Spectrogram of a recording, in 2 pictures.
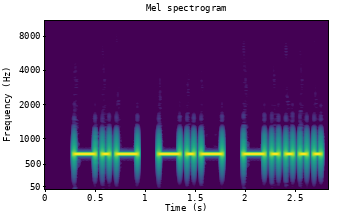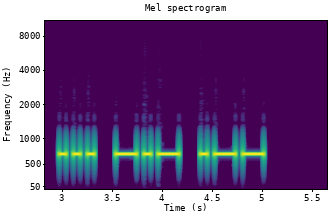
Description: Morse code, heard as a keyed tone, about 17 wpm, 700 Hz. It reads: KK6SKW
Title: USA Call Signs - 6 Characters - Repeated 3x - 17wpm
